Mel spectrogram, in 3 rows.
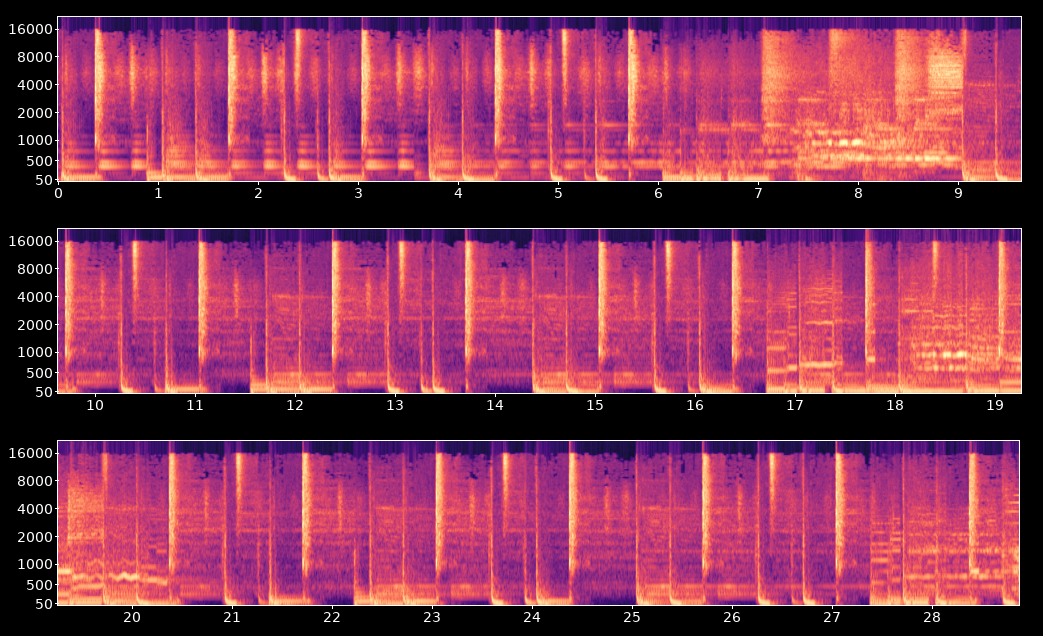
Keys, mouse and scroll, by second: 1.4 e, 11.6 e, 15.4 r, 21.7 g.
